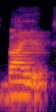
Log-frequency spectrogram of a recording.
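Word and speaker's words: בַּיִת: Okay, the accent's on the front. It's bayit. Bite. So you end up, this was originally a diphthong. It was the AY, but they stuck in the here to make sure you pronounced it fully, bayit.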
